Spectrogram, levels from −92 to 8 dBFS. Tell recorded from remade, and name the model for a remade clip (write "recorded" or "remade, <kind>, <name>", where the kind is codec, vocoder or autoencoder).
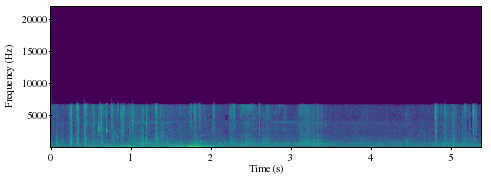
recorded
